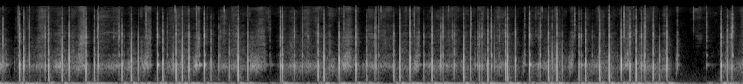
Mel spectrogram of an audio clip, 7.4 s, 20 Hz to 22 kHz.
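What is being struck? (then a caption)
Aroma candle container. Long nails tap rapidly on an aroma candle container, mixed with scratching and lid sounds. A fast, dense run of short, dry, crisp clicks carries a faint tone near 880 Hz over a low rumble, with a brief pause near the seventh second.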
